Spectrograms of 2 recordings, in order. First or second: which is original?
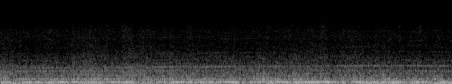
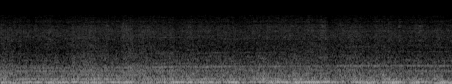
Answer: first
